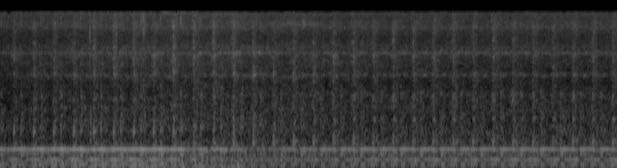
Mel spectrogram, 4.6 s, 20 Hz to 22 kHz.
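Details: Samsung inverter top-load washer WA15J6750S, two years old, that would not finish its wash program: steady, even motor hum with a constant tone and no thumping or knocking; spinning smoothly.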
